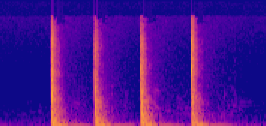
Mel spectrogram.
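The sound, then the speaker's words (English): Four evenly spaced knocks on a solid wall by a mirror in a dressing room, fairly loud, each a sharp thud with a short low decay, with no voices. “He walked straight to the mirror and began knocking on the wall.”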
